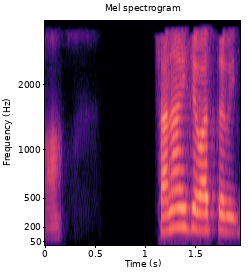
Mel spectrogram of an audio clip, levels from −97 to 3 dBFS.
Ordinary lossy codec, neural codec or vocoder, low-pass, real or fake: MP3, 24 kbps; codec, 24 kHz, 0.9 kbps, WavTokenizer, large speech release; 3.6 kHz; fake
